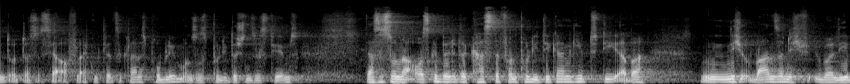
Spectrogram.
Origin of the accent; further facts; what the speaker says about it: Berlin, Germany; Ich bin in Berlin geboren, groß geworden, zur Schule gegangen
